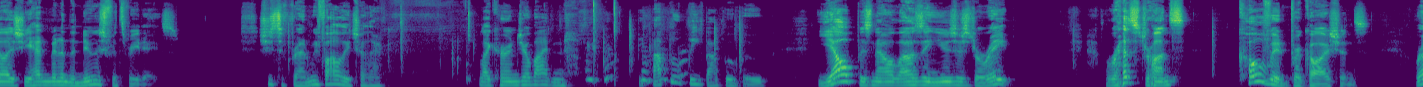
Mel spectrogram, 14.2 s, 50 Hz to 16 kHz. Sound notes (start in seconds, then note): 5.8 staff chuckling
